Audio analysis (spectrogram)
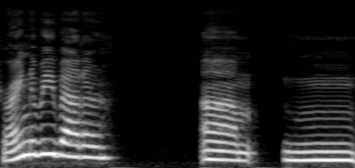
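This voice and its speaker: Speaking at a very slow pace, this voice has a dark, mellow tone and lively intonation. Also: woman. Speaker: podcast host. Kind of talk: casual chat. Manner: hesitant, many fillers.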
